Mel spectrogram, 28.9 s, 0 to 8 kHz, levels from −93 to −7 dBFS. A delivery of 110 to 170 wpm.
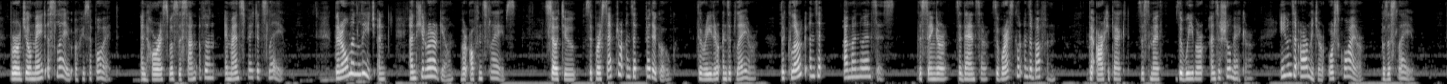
Yes: average, 140 wpm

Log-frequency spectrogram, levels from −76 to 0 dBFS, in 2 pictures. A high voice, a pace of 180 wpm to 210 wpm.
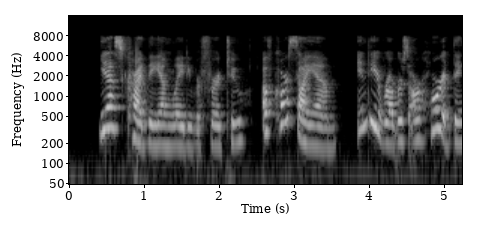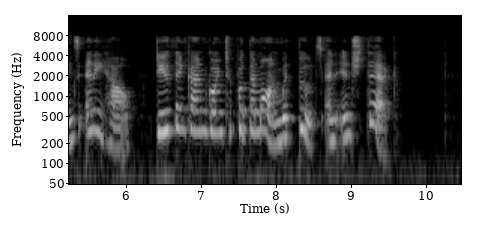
Yes: very high, 255 Hz; average, 185 wpm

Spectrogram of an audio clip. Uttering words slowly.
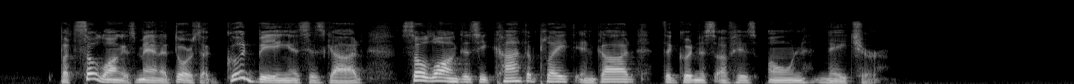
No: average, 145 wpm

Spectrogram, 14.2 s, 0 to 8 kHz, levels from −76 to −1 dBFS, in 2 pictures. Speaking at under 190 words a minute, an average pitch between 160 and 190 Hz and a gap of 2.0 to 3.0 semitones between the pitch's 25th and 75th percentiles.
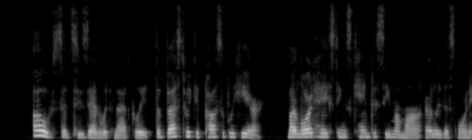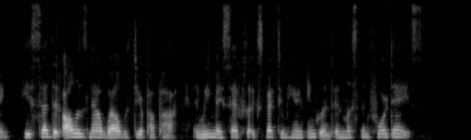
No: average, 195 wpm; medium, 185 Hz; narrow, 2.5 semitones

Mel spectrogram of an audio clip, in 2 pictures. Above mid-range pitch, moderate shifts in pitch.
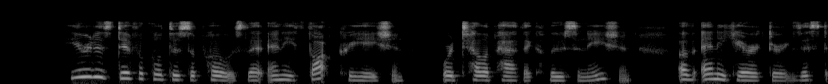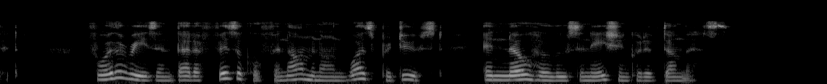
Yes: high, 200 Hz; average, 4.0 semitones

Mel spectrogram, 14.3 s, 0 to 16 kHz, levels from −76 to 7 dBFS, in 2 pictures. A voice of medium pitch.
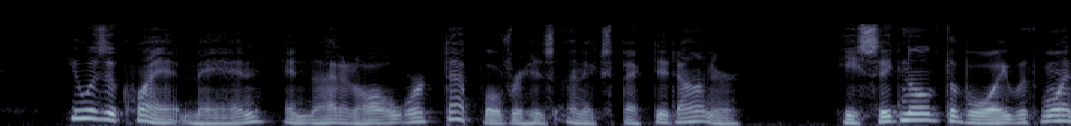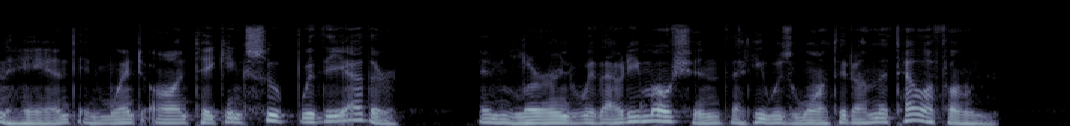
No: low, 105 Hz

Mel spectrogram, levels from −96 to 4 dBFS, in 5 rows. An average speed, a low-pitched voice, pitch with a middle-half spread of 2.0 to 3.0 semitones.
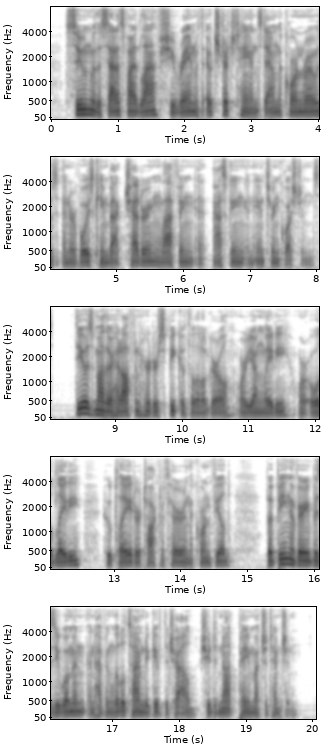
No: fast, 210 wpm; low, 100 Hz; average, 2.7 semitones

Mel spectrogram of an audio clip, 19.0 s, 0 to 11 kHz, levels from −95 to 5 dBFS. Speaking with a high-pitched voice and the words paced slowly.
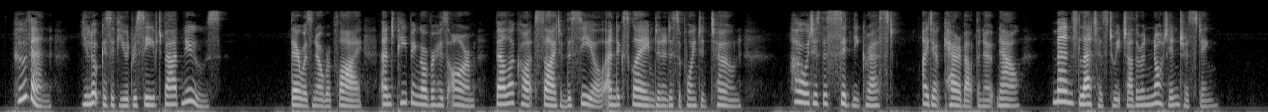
No: high, 215 Hz; average, 165 wpm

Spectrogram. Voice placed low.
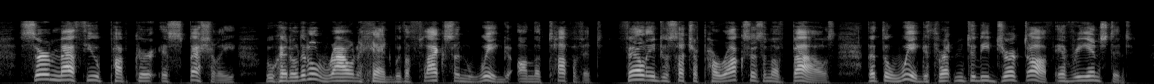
No: medium, 170 Hz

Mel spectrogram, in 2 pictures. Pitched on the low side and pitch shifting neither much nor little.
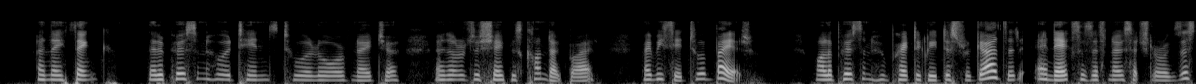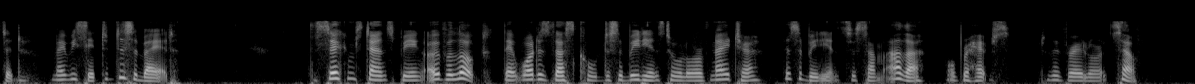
No: high, 210 Hz; average, 3.0 semitones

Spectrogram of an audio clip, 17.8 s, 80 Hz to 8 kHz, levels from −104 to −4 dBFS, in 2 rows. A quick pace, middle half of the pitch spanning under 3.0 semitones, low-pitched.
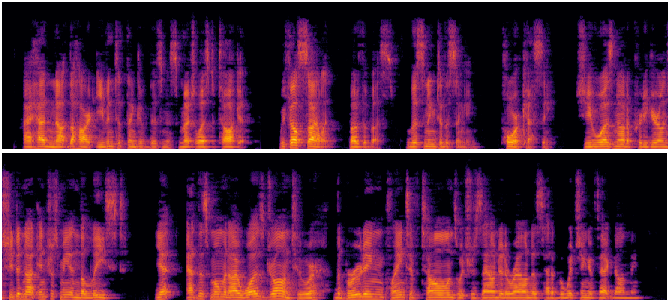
Yes: fast, 220 wpm; narrow, 2.4 semitones; low, 110 Hz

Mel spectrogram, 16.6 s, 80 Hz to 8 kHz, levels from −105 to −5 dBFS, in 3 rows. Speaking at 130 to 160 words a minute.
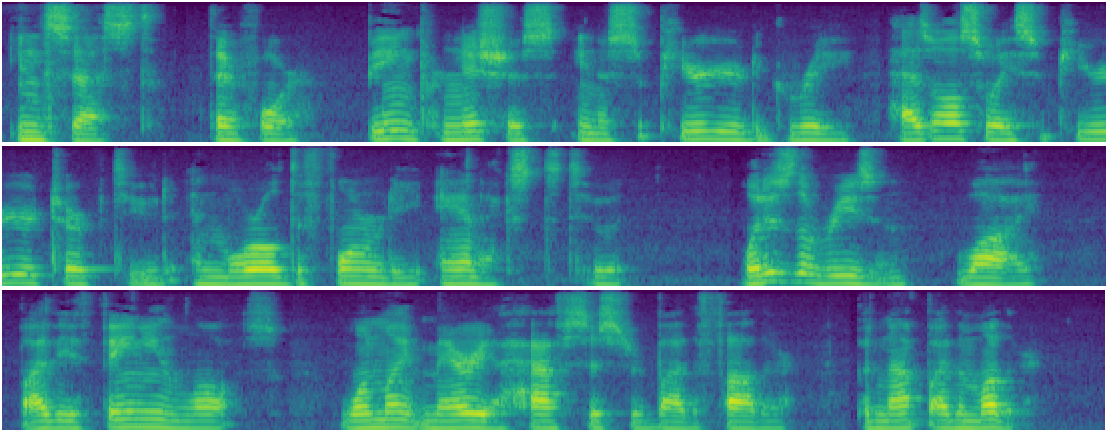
Yes: average, 150 wpm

